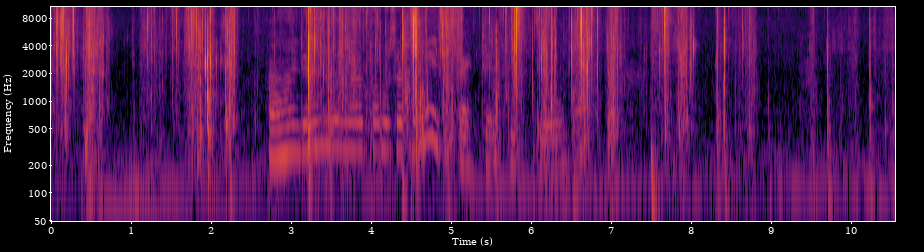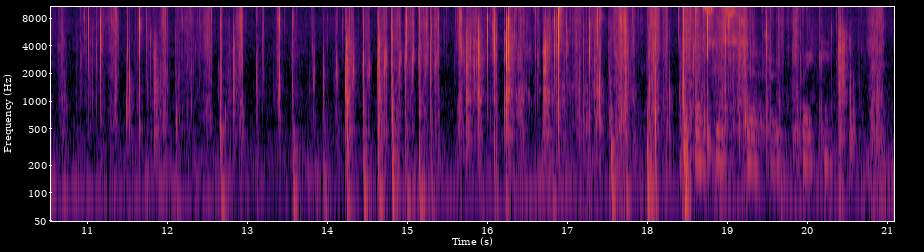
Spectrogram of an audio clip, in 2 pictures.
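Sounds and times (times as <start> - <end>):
slime crackling and popping: 0.0 - 8.8, 10.8 - 21.0
faint low hum: 0.0 - 14.0.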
